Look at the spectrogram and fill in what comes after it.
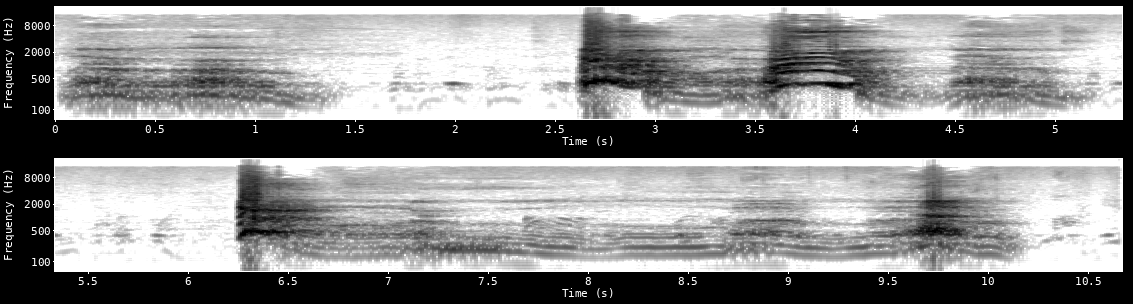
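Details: Indoors, the dog Bruce Wayne argues with his reflection in a glass closet door; sharp barks break out twice, separated by grumbling, growly moans and whining, wavering vocal sounds.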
